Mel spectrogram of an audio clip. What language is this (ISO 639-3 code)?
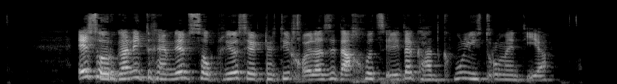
kat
